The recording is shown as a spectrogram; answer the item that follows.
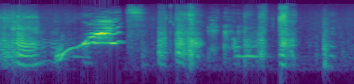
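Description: A baby blowing raspberries: several short, sputtering lip buzzes in the second half, after a voice slides upward in pitch about a second in.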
